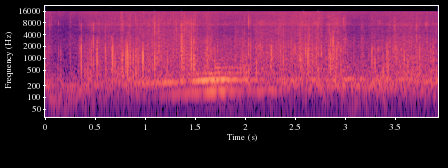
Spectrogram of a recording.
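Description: Fingertips and nails scratch the fur of a large, soft, grey faux fur pillow with soft filling. The result is quiet, crackly rustling made of many fine, bright ticks over a faint, steady low hum, swelling slightly in the middle.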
